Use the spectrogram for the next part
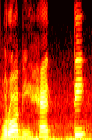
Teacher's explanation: اب یہاں پر دو دفعہ تا لکھی ہوئی ہے، ایک تا کے اوپر جزم ہے اور ایک تا کے اوپر تشدید ہے. یہاں پہ ح کی جو زبر ہے وہ تشدید والی تا کے ساتھ مل جائے گی اور جس تا کے اوپر جزم ہے وہ سائلنٹ ہو جائے گی. ٹھیک ہے، ح زبر تا حت، تا زیر تی، رابی حتی، تا کو پر نہیں کرنا یہاں پہ.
